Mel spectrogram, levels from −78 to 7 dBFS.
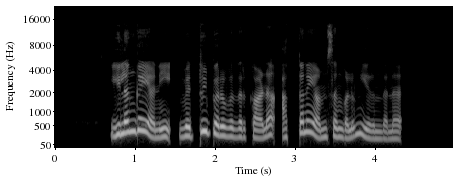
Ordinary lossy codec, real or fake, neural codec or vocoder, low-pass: none; real; none; 14.4 kHz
